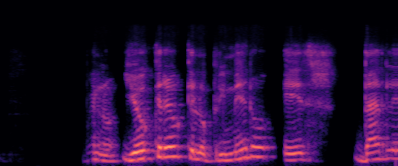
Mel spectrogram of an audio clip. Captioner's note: speaks Spanish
